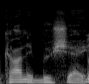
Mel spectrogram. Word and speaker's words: Boucher: Yeah, so C. Boucher. Did I pronounce that right? – No, Connie Boucher. – Boucher. See, that's an East Texan trying to pronounce a French accent.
